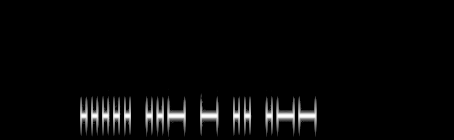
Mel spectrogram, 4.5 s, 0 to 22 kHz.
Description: Morse code, heard as a keyed tone, about 22 wpm, 700 Hz. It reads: 5UTIW
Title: Five Challenging Letter-Number Combinations 22wpm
